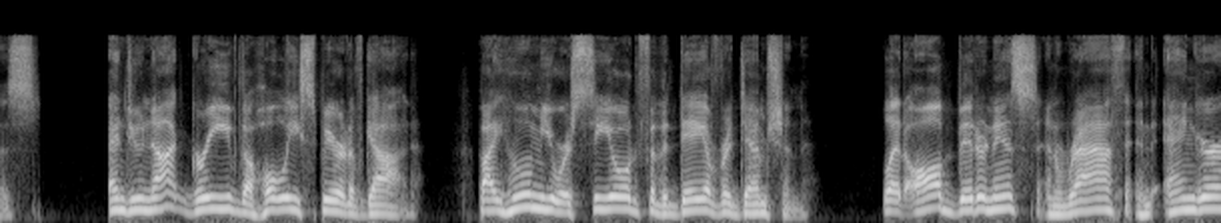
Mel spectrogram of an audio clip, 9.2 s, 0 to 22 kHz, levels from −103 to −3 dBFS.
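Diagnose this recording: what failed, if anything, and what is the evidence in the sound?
Nothing failed: the speech comes through a WebRTC call path intact and continuous, with its top end ending near 12 kHz, consistent with an Opus stream at roughly 24 kbps.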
